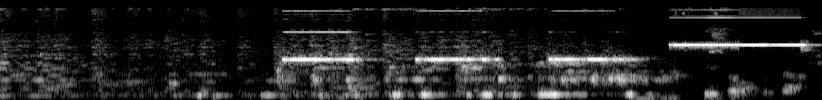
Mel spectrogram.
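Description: Workout interval timer counting down: three short beeps about a second apart, then one longer, higher-pitched beep marking the end of the exercise interval. Faint background music plays underneath.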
